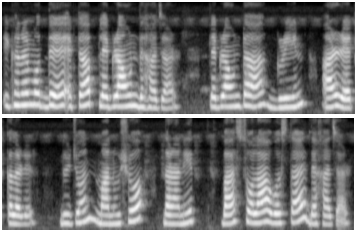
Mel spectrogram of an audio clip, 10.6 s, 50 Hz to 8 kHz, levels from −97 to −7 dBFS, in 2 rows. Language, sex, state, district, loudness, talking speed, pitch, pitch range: Bengali, female, Assam, Hailakandi, -16 LUFS, 110 wpm, 260 Hz, 235-285 Hz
